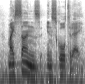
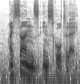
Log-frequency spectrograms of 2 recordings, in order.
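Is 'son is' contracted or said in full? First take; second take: contracted; contracted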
